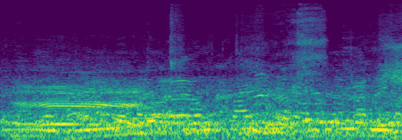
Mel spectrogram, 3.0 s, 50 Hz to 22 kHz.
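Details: Sahiwal cows with calves at the Ambari cattle market in Dinajpur on Friday, 20 February 2026; a drawn-out harmonic moo wavers beneath the steady chatter of a crowded market and a man's speech.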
